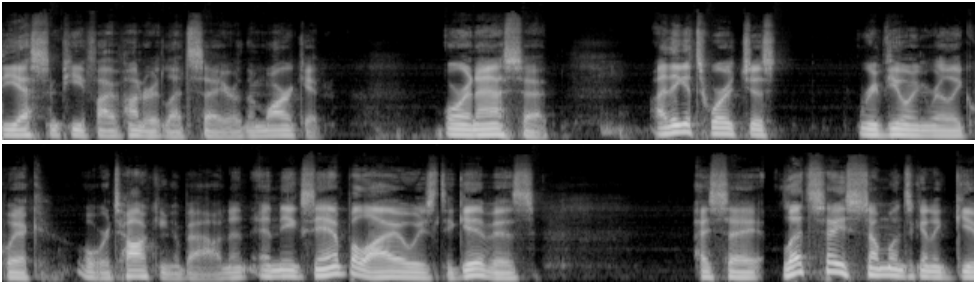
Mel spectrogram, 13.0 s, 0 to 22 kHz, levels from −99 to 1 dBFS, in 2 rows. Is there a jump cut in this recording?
yes; 2 cuts; at 9.4 s, 11.6 s

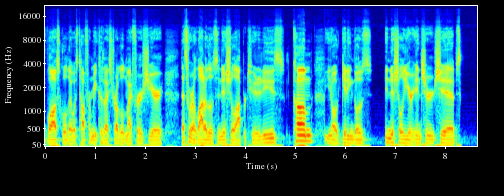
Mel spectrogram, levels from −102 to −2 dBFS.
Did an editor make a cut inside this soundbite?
yes; 1 cut; at 4.9 s

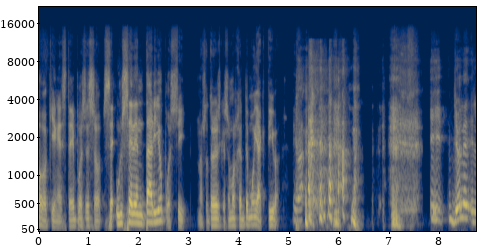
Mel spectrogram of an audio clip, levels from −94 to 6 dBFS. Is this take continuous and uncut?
yes; 0 cuts

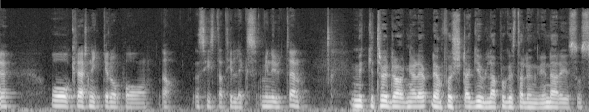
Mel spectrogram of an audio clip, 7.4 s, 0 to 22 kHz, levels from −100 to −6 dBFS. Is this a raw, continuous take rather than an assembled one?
no; 1 cut; at 4.4 s

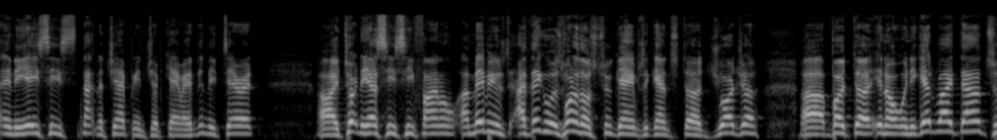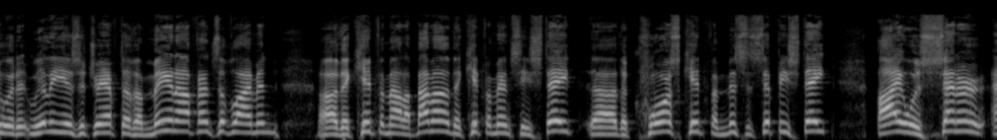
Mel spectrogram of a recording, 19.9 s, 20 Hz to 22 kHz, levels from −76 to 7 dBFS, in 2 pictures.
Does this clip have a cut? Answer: no; 0 cuts

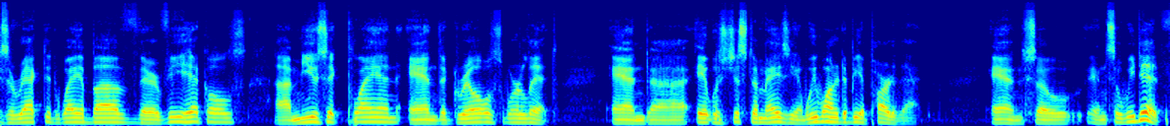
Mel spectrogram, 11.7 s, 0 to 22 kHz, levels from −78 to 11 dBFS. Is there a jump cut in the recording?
no; 0 cuts

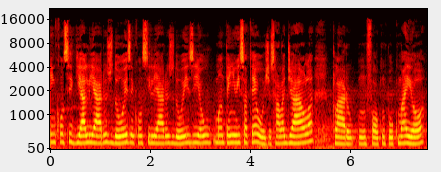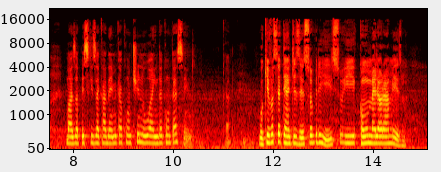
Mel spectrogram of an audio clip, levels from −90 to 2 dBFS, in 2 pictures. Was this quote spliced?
yes; 2 cuts; at 5.6 s, 11.6 s

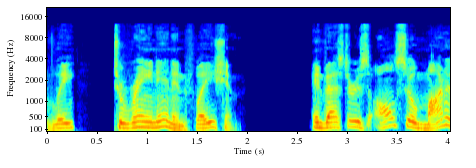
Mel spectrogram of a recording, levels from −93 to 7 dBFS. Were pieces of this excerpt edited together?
no; 0 cuts

